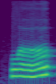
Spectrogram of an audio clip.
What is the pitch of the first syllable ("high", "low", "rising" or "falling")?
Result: rising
